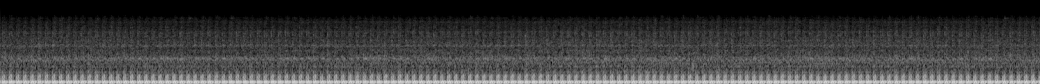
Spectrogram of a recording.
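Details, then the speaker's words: Motorcycle after the exhaust was refitted with its original lambda sensor, recorded from a distance in an echoey garage: steady, even low idle thump, about 3.5 beats a second, with no ticks or misses. Normal idle. "Just in case what people are wondering what it sounds like, it's a bit echoey in here, so but I'll start it up anyway and put it nicely distance away."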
